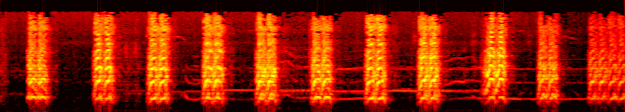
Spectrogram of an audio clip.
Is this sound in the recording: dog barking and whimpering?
yes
